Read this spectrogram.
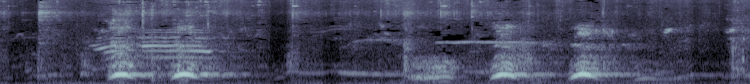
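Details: Two Siberian Huskies roughhousing at a dog park give sharp, tonal yipping barks in quick pairs, separated by a thin drawn-out whine, all loud and close.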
